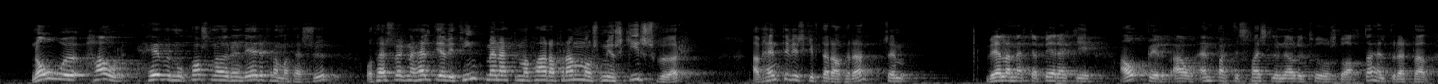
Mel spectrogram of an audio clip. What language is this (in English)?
Icelandic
